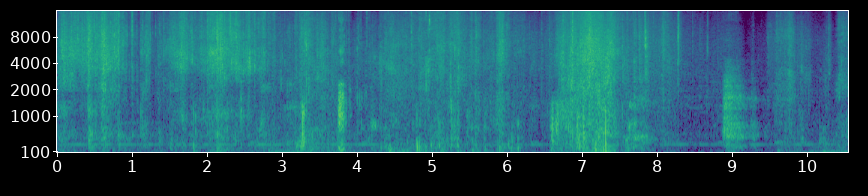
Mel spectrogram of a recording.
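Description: Leaves, ivy and branches rustling and cracking as someone pushes and crawls through dense undergrowth, in uneven bursts, with a few short sharp sounds among them.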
